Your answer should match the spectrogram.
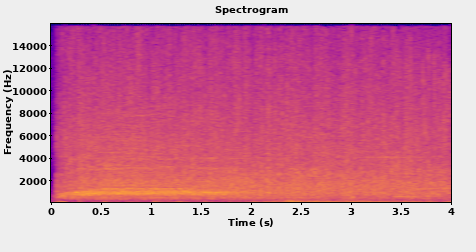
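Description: Audience applause that starts suddenly and holds at a steady level, with a faint held tone over its first couple of seconds.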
